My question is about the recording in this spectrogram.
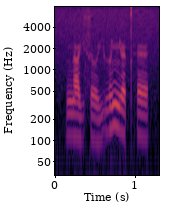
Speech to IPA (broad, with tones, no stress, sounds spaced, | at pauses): n a˨˩ j s əː˨˩˨ j ɨ˧˥ ə̯ ɲ ɛ˧ t̪ʰ ɛ˧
